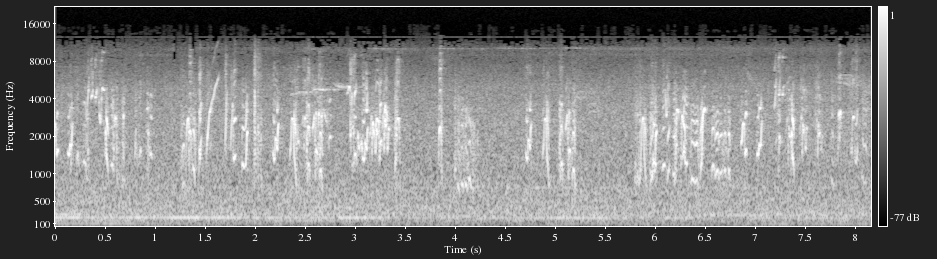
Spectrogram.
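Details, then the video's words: Streak-eared bulbul song from a territory holder ready to fight, played as a lure: dense runs of sharp, clipped chattering notes in two long bursts with a short lull between, over a faint low hum. "เสียงนกดอกแตงEp.180 จ้าวถิ่นจะรบอย่างเดียว!! Suara pikat merbah lekir gacor"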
